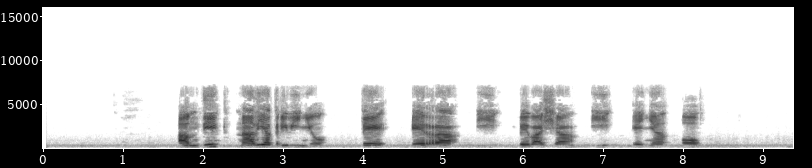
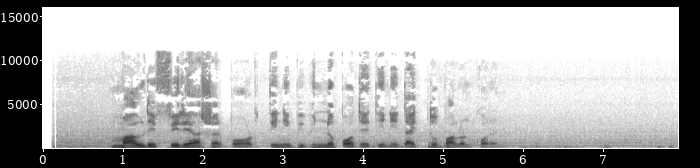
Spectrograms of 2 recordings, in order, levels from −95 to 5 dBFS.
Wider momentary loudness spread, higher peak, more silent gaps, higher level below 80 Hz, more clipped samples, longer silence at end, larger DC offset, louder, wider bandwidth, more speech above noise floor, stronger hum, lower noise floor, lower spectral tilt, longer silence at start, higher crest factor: about the same, 15 LU vs 16 LU; about the same, -2 dBFS vs -2 dBFS; neither; second, -74 dBFS vs -58 dBFS; neither; first, 1.2 s vs 0.1 s; neither; first, -18 LUFS vs -21 LUFS; second, 7.4 kHz vs 11.5 kHz; first, 38 dB vs 29 dB; neither; first, -56 dBFS vs -49 dBFS; second, -1.5 dB/octave vs -6.5 dB/octave; first, 1.7 s vs 0.15 s; about the same, 20 dB vs 20 dB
